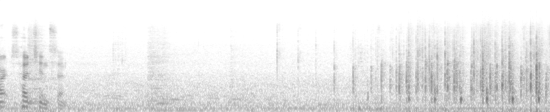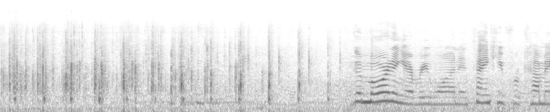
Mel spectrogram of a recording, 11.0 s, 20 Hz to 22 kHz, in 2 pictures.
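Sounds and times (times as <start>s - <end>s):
audience applauding: 3.3s - 9.0s.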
